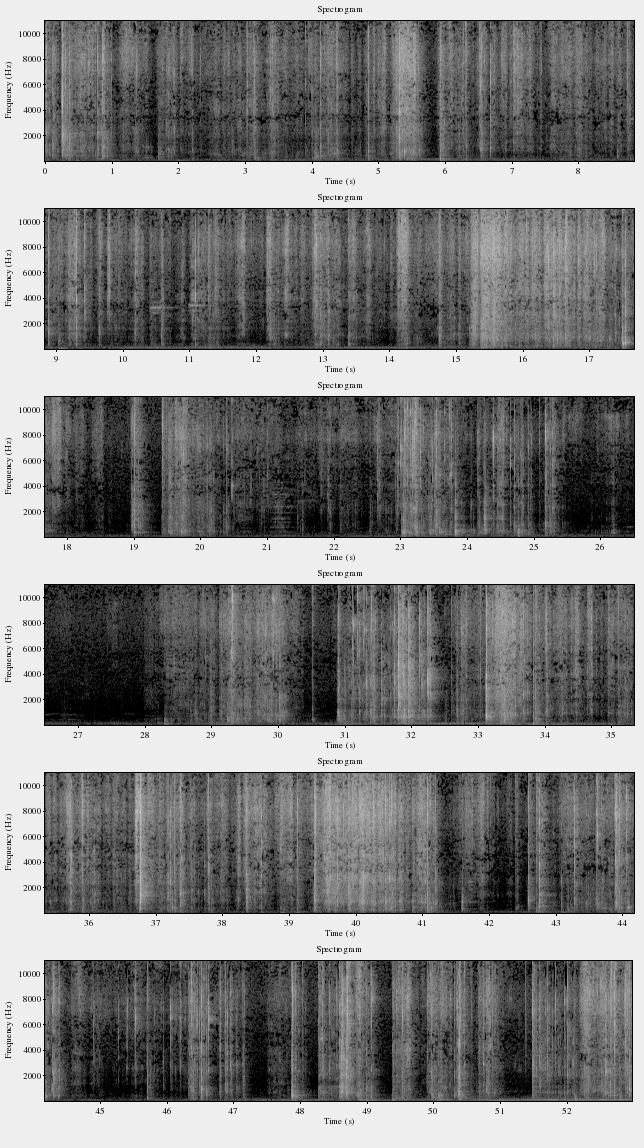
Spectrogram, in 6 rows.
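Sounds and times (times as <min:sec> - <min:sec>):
packaging crinkling and tearing: 0:00.0 - 0:18.0, 0:30.9 - 0:52.9
packaging rustling: 0:00.0 - 0:25.5, 0:28.2 - 0:52.9.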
